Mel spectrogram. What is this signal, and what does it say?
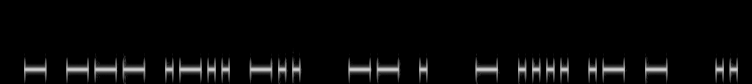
Morse code, heard as a keyed tone, about 17 wpm, 700 Hz. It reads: TOLD ME THAT I
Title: Sentences from Top 1000 Words - Review Part 1 - 17wpm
